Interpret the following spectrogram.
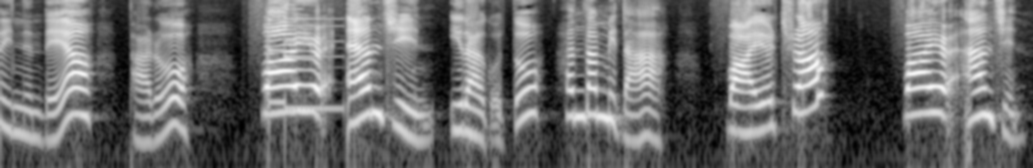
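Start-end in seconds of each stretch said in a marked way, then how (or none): none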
